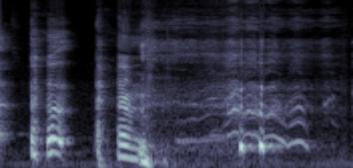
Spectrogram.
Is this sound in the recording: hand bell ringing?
no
